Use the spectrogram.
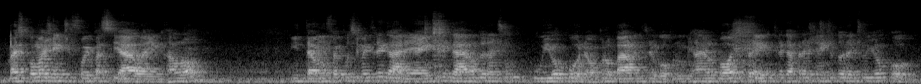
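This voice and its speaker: A man's voice: on the high side, fairly even intonation, quick pace. Man, Brazilian Portuguese accent, informal travel lecture, conversational storytelling, very echoey room, noisy recording. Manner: conversational, anecdotal, frequent checking tags. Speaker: speaker giving a talk about his trip. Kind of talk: informal slide-show lecture, recounting travels. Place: indoor room, live talk to an audience. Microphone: far from the speaker. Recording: echoey room, distant mic, clear background noise.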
